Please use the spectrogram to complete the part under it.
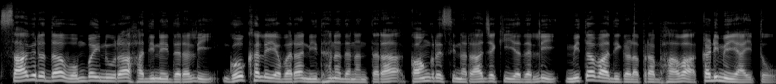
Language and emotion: Kannada, neutral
